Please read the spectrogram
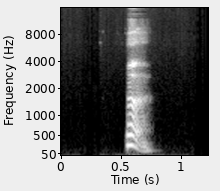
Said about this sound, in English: I took a breath and was drinking at the same time.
